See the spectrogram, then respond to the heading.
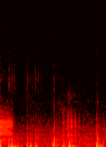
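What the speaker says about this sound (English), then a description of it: "Look more sheep." Sheep in the video game Minecraft bleat several times in short irregular calls, fairly close and moderately loud, with no talking over them.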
